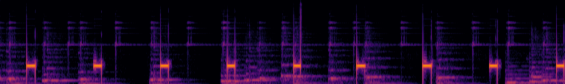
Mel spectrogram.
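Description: Countdown timer sound effect: a short high beep about once a second, over background music with a low pulsing beat.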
